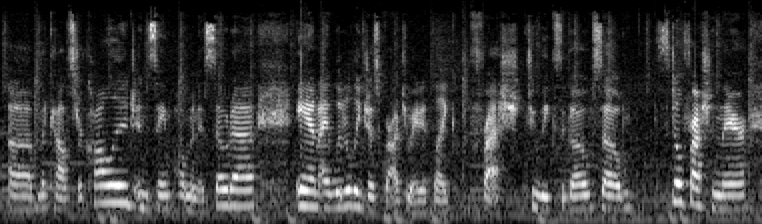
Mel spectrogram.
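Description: Clear music plays in the background as a woman speaks at a moderate pace with ordinary pitch variation. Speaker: recent graduate vlogger. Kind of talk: casual vlog chat. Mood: upbeat and excited. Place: home room. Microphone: phone near.

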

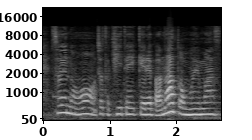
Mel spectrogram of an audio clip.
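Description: A woman is heard over light background noise. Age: 30s. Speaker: actress. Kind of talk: casual talk to camera. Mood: warm, gentle, smiling. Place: home room. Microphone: phone near.

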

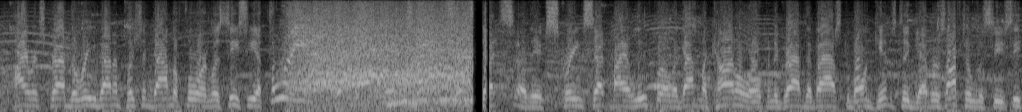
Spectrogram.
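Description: Over loud background noise, a man with a high-pitched voice talks with hardly any pauses. His loudness stays very even, and the sound is dry with no echo. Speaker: play-by-play announcer. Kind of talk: sports commentary. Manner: rapid-fire, play-by-play; excitable, punchy. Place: stadium.

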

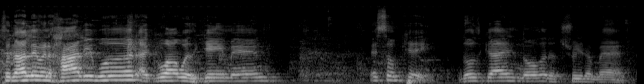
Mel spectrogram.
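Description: There is light background noise behind a man. He speaks with ordinary pitch variation. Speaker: stand-up comedian. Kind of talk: stand-up comedy routine. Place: stage. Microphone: handheld.

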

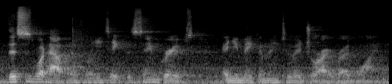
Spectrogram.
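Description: There is audible room echo and light background noise as a man speaks with ordinary pitch variation. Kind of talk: casual conversation about wine. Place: bar.

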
